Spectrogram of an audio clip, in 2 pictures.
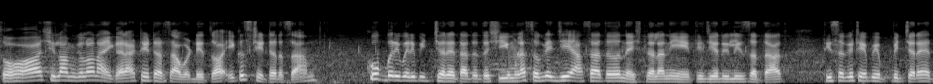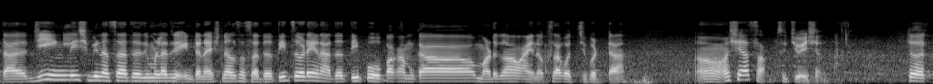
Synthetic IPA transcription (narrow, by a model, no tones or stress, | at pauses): soɦaɕilɔamikelɔnaikəɾaʈʰeʈəɾsaːʋəɽet͡sɔʔekət͡sʈʰeʈəɾəsa̰ | kʰuːp̚bəɾibəɾiːpik̚t͡ɕəɾjet̪at̪t̪əɕiːm̤əɳɭlasəɡɭed͡ʑeəsat̪ənɛɕnəlaniet̪id͡ʑeɾiliːsd͡zat̪at̪ː | iːsəɡɭeʈʰeppik̚t͡ɕəɾajet̪at̪d͡ʑiːŋɡliɕbʱiːnəsat̪t̪im̤əɳlat̪iɳʈəɾnɛɕnəlsəsat̪ət̪iːt͡səɽjenat̪ət̪iːpopakamkamɔɽɡãajnɔksakɔtt͡ɕiːpəɽʈ̪a̰ | ə̰ɕẽəsa̰sit͡ɕueɕə̰n | t̪əɾ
